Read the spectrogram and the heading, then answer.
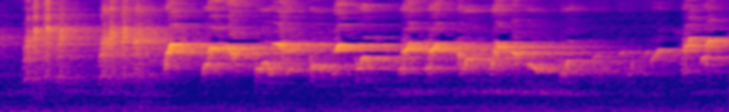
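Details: Bulbul song of the Dok Taeng style, used for training young birds and luring birds: quick stepped whistled phrases, bright and fluty, gliding down in a chain of short notes with a few sharp accents.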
